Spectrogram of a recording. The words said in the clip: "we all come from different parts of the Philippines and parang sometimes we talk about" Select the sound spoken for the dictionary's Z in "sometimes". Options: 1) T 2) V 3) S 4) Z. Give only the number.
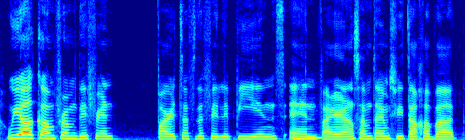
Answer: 3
